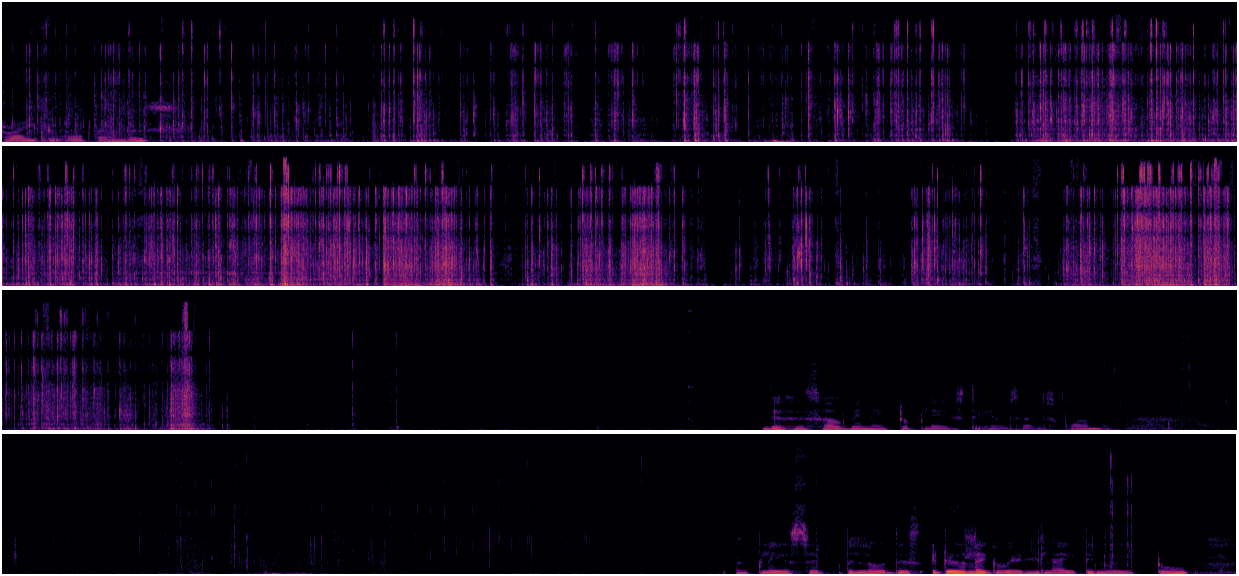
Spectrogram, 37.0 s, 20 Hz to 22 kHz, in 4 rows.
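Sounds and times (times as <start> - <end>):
packet wrapper tearing and crinkling: 0.0 - 20.2, 28.7 - 32.6.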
